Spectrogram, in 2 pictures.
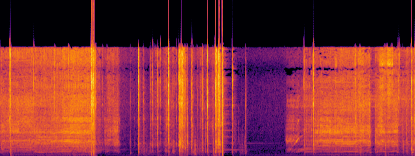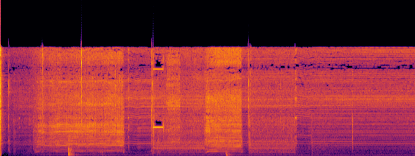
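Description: Irregular sharp clacks and knocks over a noisy background, cutting out to near silence briefly a few seconds in.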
